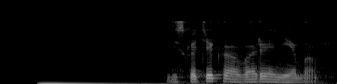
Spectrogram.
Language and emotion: Russian, neutral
